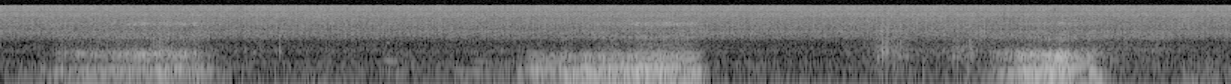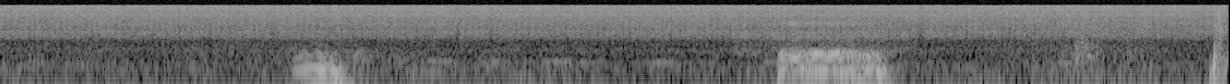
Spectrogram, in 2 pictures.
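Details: Women snoring during an overnight stay at an NHS facility: loud, rough snores recurring irregularly, about five in sixteen seconds, with quiet pauses between.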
